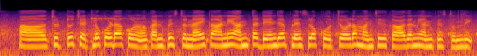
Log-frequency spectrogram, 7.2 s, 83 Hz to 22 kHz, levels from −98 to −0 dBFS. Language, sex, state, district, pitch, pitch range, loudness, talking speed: Telugu, female, Andhra Pradesh, Anantapur, 240 Hz, 225-255 Hz, -16 LUFS, 135 wpm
